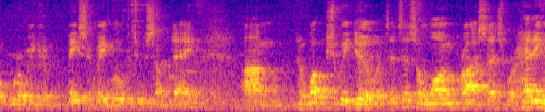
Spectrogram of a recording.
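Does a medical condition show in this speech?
No.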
